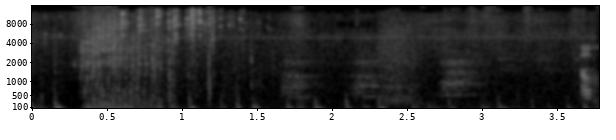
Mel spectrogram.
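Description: Horse hooves clip-clop in a steady walking rhythm in Red Dead Redemption 2, close and clear, with a brief whinny and no talking.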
